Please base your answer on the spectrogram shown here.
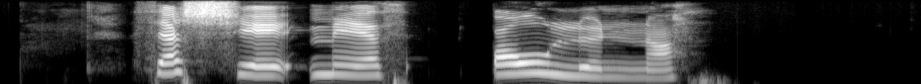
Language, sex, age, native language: Icelandic, male, 6, Icelandic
